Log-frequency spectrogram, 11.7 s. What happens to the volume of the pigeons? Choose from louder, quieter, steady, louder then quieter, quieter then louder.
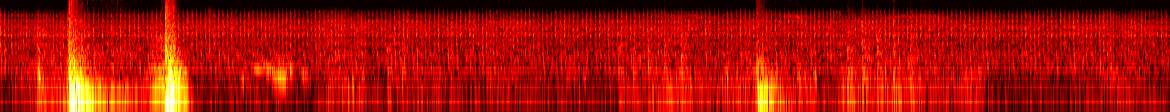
quieter then louder.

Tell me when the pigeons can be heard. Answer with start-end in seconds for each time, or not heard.
2.0-9.9.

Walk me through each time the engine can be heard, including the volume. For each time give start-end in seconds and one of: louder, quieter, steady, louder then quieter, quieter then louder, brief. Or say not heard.
0.0-11.6 steady.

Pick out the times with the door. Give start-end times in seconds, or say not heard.
0.3-1.9, 7.2-8.6.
